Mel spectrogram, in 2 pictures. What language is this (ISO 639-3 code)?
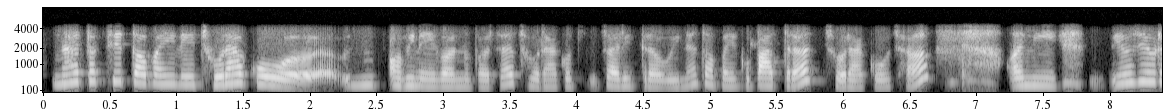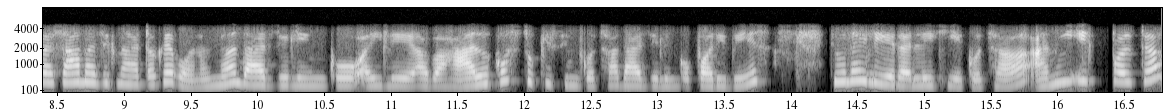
nep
